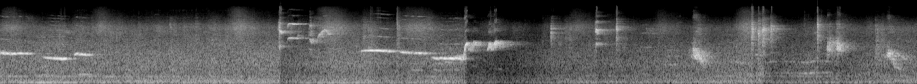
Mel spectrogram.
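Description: Young wild-caught white-rumped shama calling: short whistled notes that glide downward, a pair of quick rising notes, and a scatter of sharp clicking call notes.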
